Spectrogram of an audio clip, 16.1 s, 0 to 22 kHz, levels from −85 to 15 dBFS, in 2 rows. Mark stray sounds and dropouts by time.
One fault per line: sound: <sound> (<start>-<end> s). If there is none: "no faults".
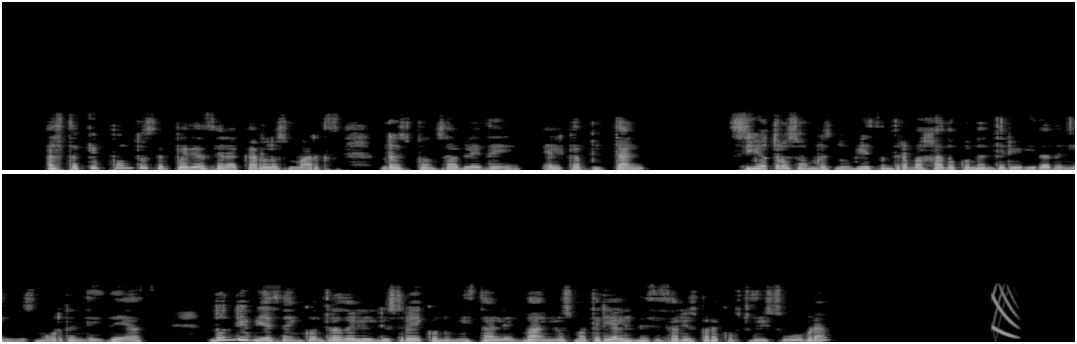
sound: chirp (15.5-15.7 s)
